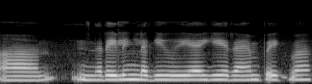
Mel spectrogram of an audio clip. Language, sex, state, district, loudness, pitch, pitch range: Hindi, female, Uttar Pradesh, Muzaffarnagar, -15 LUFS, 210 Hz, 195-215 Hz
